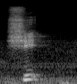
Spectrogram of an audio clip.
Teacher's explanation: huruf dzal yang sukun untuk menyempurnakan sifat rokhawanya, mengalir suaranya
